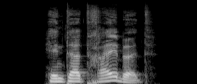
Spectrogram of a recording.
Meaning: second-person plural subjunctive I of hintertreiben
- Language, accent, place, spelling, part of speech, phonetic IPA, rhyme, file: German, Germany, Berlin, hintertreibet, verb, [hɪntɐˈtʁaɪ̯bət], -aɪ̯bət, De-hintertreibet.ogg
